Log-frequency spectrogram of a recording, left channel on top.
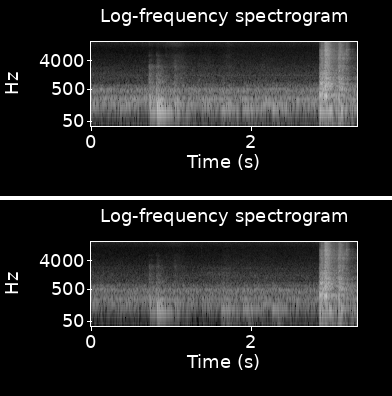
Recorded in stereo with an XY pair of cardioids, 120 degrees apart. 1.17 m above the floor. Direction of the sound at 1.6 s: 10° left.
